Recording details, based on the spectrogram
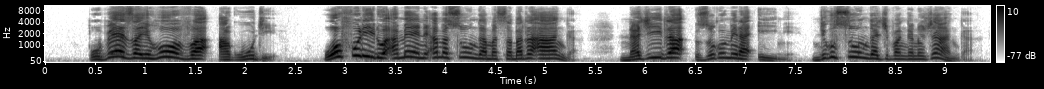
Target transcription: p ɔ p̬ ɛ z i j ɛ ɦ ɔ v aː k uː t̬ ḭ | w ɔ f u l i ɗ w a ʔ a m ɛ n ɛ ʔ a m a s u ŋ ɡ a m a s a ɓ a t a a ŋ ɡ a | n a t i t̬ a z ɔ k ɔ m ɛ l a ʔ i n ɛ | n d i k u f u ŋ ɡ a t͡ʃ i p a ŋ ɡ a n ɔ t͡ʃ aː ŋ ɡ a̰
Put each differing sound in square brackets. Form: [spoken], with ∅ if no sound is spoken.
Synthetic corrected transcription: p ɔ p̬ ɛ z [a] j ɛ ɦ ɔ v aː k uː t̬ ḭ | w ɔ f u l i ɗ w a ʔ a m ɛ n ɛ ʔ a m a s u ŋ ɡ a m a s a ɓ a t a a ŋ ɡ a | n a [t͡ʃ] i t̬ a z ɔ k ɔ m ɛ [ɾ] a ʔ i n ɛ | n d i k u [s] u ŋ ɡ a t͡ʃ i p a ŋ ɡ a n ɔ t͡ʃ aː ŋ ɡ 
